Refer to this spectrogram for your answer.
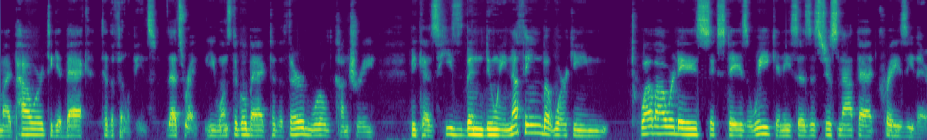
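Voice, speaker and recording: A man with a quiet, dark, mellow voice at medium pitch speaks at a moderate pace with fairly even intonation. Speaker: investing YouTuber. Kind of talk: casual vlog. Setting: at home late at night. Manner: quiet, keeping voice down.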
